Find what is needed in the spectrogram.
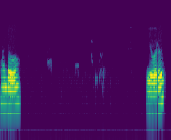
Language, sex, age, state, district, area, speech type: Telugu, male, 18-30, Andhra Pradesh, Anantapur, urban, conversation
